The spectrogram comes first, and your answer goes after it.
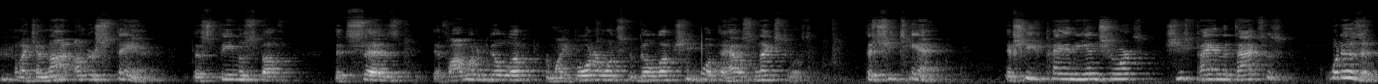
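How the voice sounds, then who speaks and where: A man with a Philadelphia accent, high-pitched, at a moderate pace with ordinary pitch variation, amid audible room echo and noticeable background noise. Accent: Philadelphia-area American. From Pennsylvania, US. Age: 70s. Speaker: local resident speaking at public hearing. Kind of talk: public comment at zoning hearing. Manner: halting, repeats words.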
